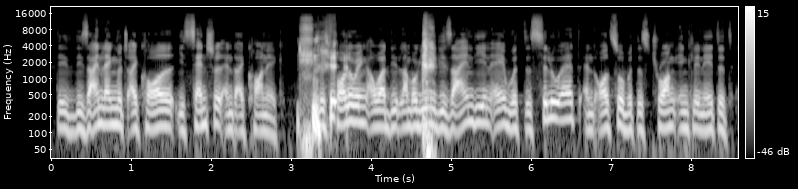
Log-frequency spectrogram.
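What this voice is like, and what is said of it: German-accented English. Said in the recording (Danish): “har en tysk accent”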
